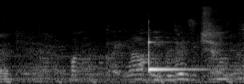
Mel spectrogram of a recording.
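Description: A single bright bell-like chime strikes about one and a half seconds in, holding one clear pitch and fading, after some low murmured voice sounds.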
